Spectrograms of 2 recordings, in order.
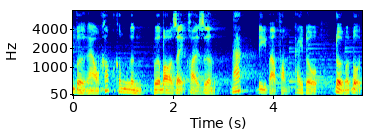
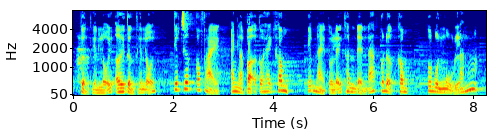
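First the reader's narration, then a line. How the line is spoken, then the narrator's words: Wailing. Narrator (Vietnamese): anh liền gào khóc một tiếng nói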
